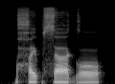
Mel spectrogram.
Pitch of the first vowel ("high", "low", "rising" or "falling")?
high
